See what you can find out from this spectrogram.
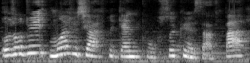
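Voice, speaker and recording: A woman's voice: on the high side, lively intonation, moderate pace, darkish tone, roomy sound, soft background music. A woman from the Republic of the Congo who gives casual relationship advice, talks straight to her viewers and repeats phrases for emphasis. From Republic of the Congo (Brazzaville). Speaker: vlogger. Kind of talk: casual advice talk to camera.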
